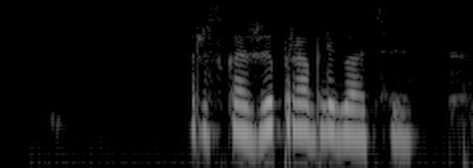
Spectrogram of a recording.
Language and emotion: Russian, neutral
